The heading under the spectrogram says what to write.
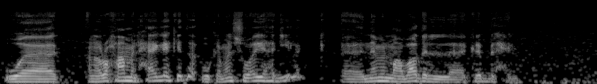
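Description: From start to finish the clip carries overdone noise removal: a noise reduction stage was set far too aggressively, so any frequency band sitting near its noise estimate gets pulled down hard or switched off entirely, and the softer parts of the speech are caught along with the noise. The background between phrases collapses to near silence scattered with twinkling specks.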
